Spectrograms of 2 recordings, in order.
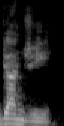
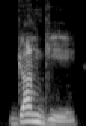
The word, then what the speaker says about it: Gungi: to let everyone know his name is pronounced gunji not gungi I see so many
